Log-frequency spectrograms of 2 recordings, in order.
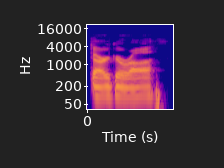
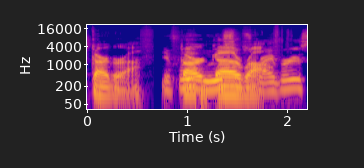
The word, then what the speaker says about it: Gargaroth: that and then you it's pronounced gargaroth yeah gargoyle elder gargoyle it is no it's gargaroth thanks to gagaroth i'm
